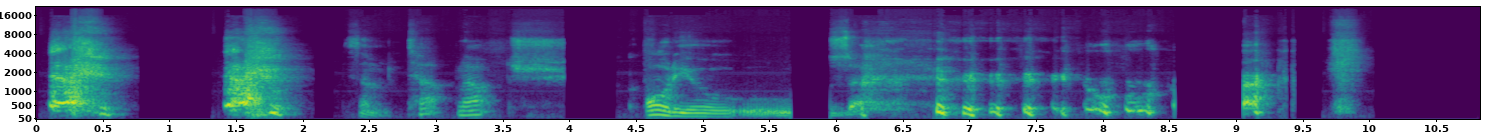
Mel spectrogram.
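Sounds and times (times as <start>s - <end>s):
speech: 0.5s - 0.7s, 1.8s - 4.0s, 4.6s - 8.4s
laughter: 6.2s - 8.6s
person sniffling from allergies: 9.7s - 10.1s.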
